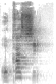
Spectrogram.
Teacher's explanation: 第一个假名读三声，然后横线读一声，小竖线这后边的读轻声 · Term: 中高型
